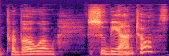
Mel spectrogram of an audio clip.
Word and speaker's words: Prabowo Subianto: I'm going to say his name incorrectly, Prabowo Subianto? – That's correct. Very good.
